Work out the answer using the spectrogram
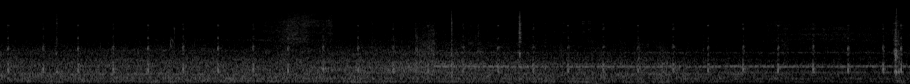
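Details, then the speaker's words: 2021 Toyota Venza Hybrid XLE on a test drive: light steady ticking, then a faint constant mid-pitched hum as the pedestrian alert plays while creeping in EV mode; normal. "And right there you can hear the EV mode again."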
